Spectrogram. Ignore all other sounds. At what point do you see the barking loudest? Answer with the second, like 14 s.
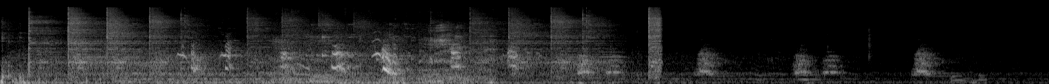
4 s.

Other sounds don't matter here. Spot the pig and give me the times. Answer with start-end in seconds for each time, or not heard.
2.7-5.0.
